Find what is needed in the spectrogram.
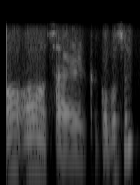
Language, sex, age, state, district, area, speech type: Assamese, male, 18-30, Assam, Sivasagar, rural, conversation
